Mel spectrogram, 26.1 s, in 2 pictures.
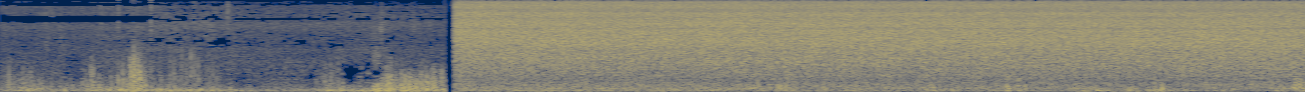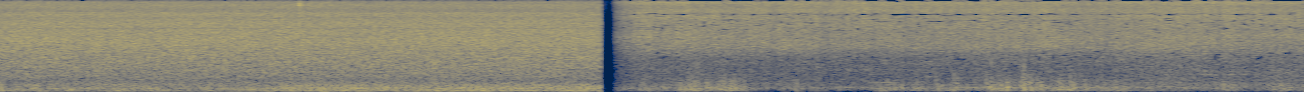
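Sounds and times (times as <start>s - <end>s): heavy rain pouring: 4.6s - 26.0s.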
